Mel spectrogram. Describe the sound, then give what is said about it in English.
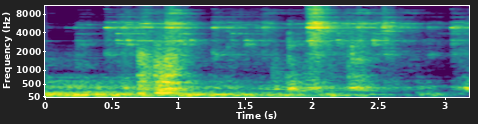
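A ship's anchor drops in the dark of night with a rough, bumpy metallic rattle, a run of crunching clanks and clinks of uneven rhythm, loudest near the start and easing off, with no voices. “That crunchy, bumpy noise you may have heard was our anchor on the way down.”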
